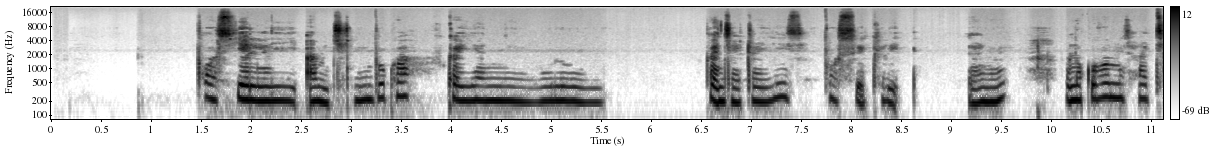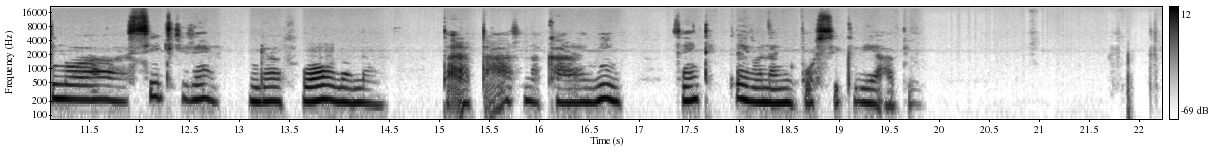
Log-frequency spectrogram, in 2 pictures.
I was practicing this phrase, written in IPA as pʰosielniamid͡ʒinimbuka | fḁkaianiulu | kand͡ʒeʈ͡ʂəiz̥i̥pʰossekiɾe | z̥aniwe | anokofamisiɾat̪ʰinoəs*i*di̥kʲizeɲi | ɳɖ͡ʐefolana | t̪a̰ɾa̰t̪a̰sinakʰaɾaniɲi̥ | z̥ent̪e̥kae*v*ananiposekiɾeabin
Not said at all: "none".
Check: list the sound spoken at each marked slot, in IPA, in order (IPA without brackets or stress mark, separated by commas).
i, v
